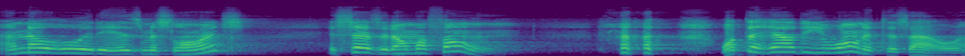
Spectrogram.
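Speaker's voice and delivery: put-on raspy, gruff, grumpy old voice. A judge answers a phone call at nine at night, raspy old voice. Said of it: "Judge McCaskill? / That was the judge's style. He didn't do shit nicely. He was a bear to deal with, / Well, sir, / His voice was raspy and old, / Judge McCaskill? / His voice was raspy and old, / He".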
